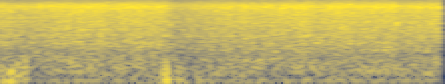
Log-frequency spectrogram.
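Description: Garden waterfall with water pumped back up from a reservoir underneath, a loud, steady broadband rush of falling water, close and constant, with no talk.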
